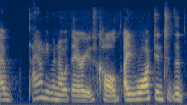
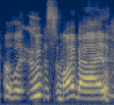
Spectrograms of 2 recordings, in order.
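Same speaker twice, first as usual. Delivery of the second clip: giggly oops, louder at the end; laughing sheepish apology; 4 semitones higher, 5 dB louder than usual. Retold or imitated. Kid laughs off pushing her sister, giggly apology. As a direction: shrug it off through laughter.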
